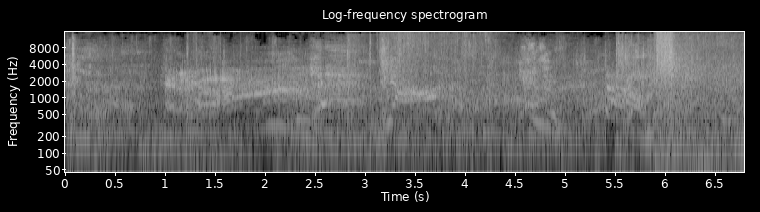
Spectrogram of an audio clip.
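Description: A man cries out in pain.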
